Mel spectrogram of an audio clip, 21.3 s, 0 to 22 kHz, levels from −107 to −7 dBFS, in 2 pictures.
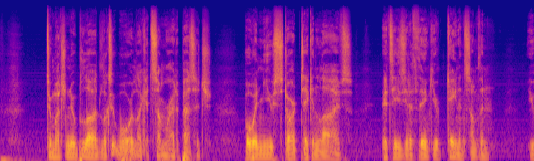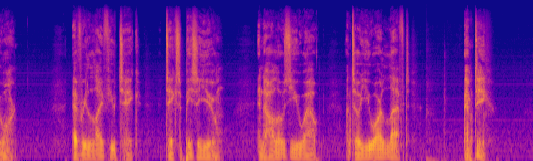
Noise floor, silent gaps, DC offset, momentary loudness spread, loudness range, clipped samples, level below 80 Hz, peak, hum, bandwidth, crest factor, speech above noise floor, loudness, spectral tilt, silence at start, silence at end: -68 dBFS; none; under 0.1%; 13 LU; 6 LU; under 0.1%; -46 dBFS; -10 dBFS; none; 18.5 kHz; 22 dB; 37 dB; -32 LUFS; -4 dB/octave; 0 s; 0.9 s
